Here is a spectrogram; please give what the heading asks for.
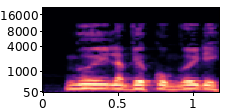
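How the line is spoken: Irritated roar. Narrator (Vietnamese): thiếu niên gầm lên với giọng điệu đầy bực bội

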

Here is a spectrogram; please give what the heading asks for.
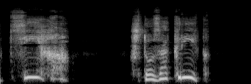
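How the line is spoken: Angry whisper. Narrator (Russian): сердито прошептал

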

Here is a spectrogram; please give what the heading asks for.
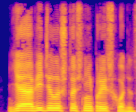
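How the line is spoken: Calm, warm voice. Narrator (Russian): сказала Рози, и ее голос звучал спокойно, как теплый ветерок

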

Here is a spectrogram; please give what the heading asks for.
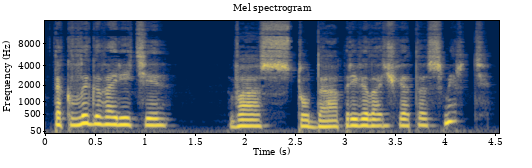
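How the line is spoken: Plain. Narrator (Russian): спросил Бэнкс

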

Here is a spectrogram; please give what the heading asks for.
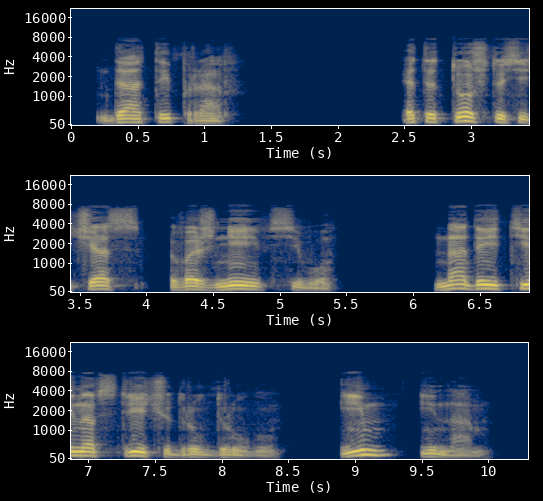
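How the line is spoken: Quiet, calm voice. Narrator (Russian): Спокойное удовлетворение ясно обозначилось на ее лице, и она тихо и уже покойно сказала

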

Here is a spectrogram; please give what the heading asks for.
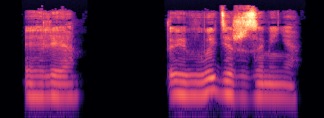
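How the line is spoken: Said quietly. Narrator (Russian): Сказал тихо

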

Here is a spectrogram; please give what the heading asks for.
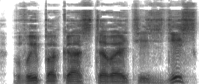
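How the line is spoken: Plain. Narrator (Russian): сказал Сунь-Укун

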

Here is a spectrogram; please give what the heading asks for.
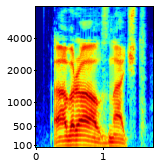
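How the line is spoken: Snorting remark. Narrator (Russian): хмыкнул Орлов

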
